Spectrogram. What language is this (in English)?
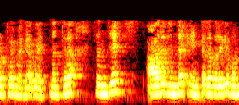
Kannada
